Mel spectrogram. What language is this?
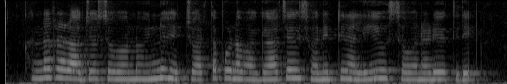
Kannada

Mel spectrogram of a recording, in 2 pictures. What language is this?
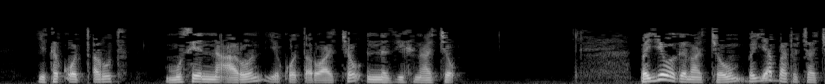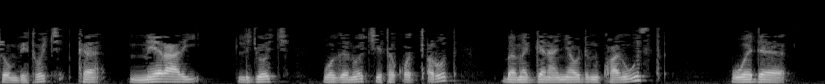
Amharic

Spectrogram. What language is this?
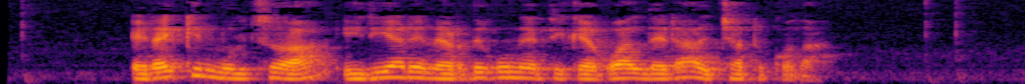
Basque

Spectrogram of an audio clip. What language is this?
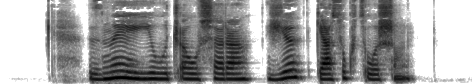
Abaza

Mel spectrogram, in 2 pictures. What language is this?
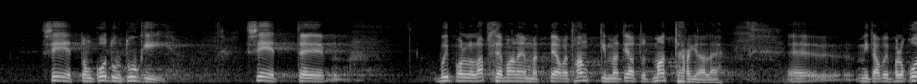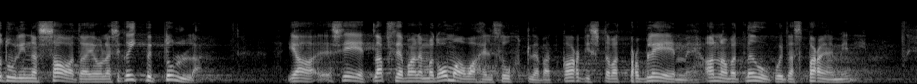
Estonian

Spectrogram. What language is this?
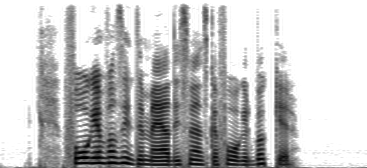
Swedish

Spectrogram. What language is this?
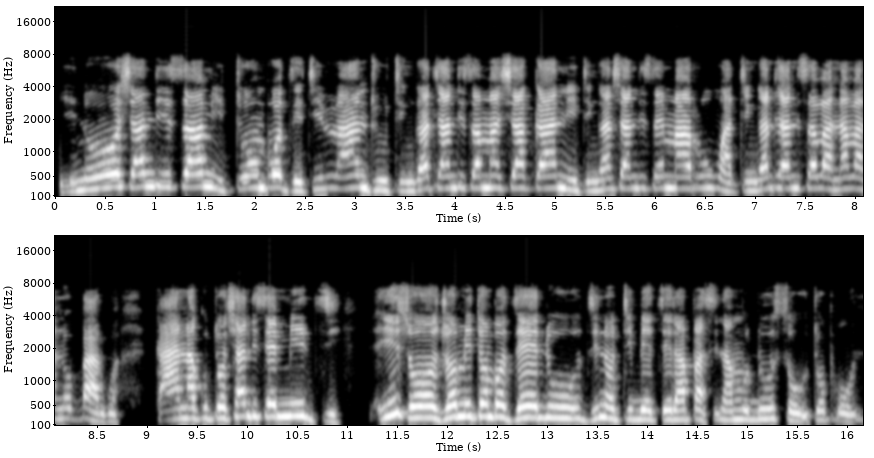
Ndau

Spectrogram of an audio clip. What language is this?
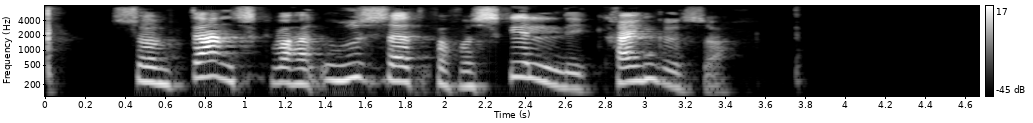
Danish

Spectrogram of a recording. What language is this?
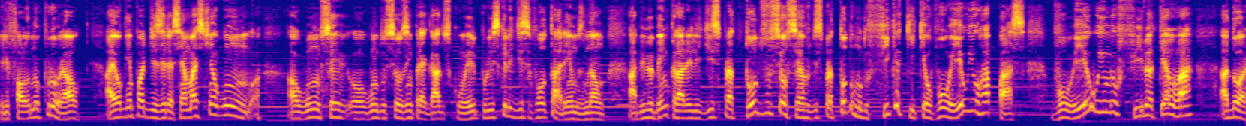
Portuguese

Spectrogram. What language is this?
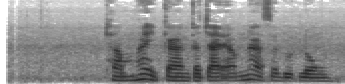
Thai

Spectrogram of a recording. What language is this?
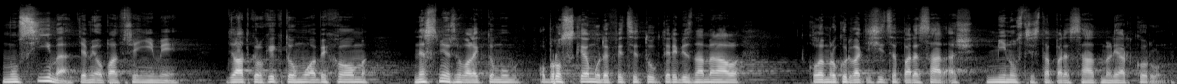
Czech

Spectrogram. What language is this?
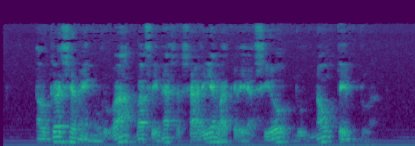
Catalan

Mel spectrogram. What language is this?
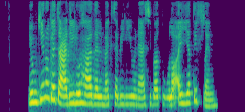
Arabic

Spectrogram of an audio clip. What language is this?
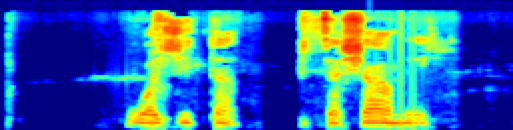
Yanahuanca Pasco Quechua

